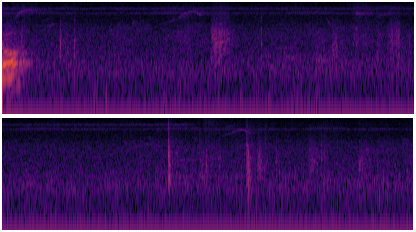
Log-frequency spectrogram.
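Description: Faint outdoor ambience with light footsteps on a dirt range and a few small knocks and clicks as a steel target plate on its stand is adjusted by hand; the sharpest click comes about six seconds in.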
